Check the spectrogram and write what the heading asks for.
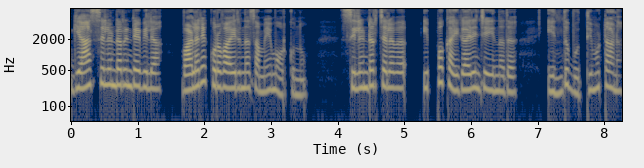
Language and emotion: Malayalam, sad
